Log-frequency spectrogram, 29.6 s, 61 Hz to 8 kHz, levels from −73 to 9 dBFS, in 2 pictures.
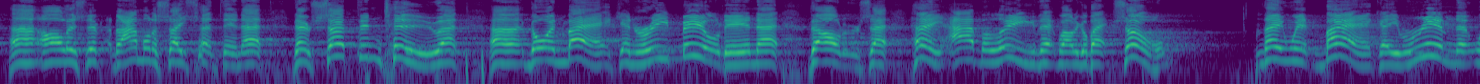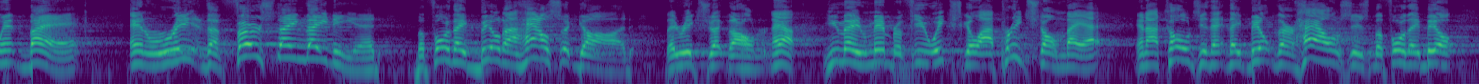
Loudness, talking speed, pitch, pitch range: -23 LUFS, 170 wpm, 215 Hz, 195-250 Hz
